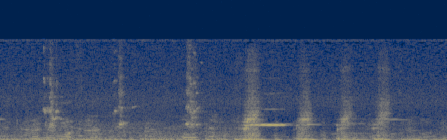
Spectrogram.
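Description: Voices talking and calling out over a steady low hum from the stage amplifiers, with scattered clicks and knocks, in the pause between songs at a live punk gig. A brief high tone sounds about two and a half seconds in.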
